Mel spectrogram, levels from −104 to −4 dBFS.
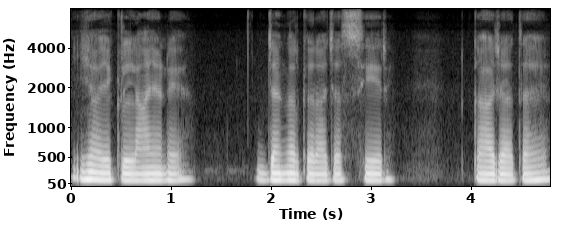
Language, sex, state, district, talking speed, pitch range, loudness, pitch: Hindi, male, Chhattisgarh, Kabirdham, 135 wpm, 110-125 Hz, -17 LUFS, 115 Hz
